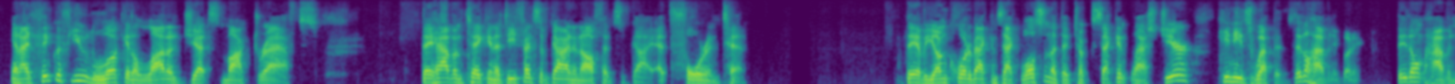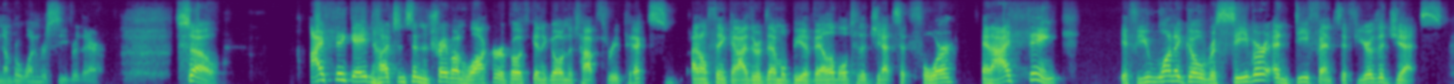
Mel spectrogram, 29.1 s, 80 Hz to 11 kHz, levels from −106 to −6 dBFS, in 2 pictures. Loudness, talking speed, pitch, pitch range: -20 LUFS, 215 wpm, 140 Hz, 125-165 Hz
